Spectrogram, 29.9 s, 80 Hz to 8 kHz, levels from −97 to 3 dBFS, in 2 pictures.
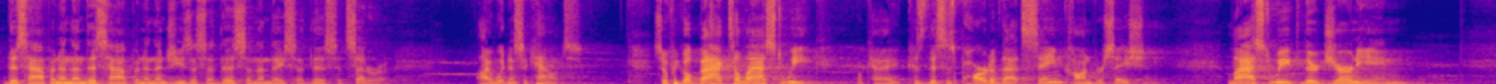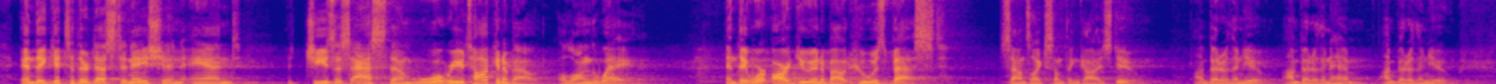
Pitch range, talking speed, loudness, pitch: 120-160 Hz, 170 wpm, -24 LUFS, 135 Hz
